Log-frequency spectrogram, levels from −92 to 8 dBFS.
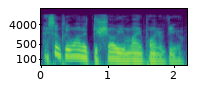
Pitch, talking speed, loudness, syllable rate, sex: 105 Hz, 275 wpm, -15 LUFS, 5.9 syllables/s, male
